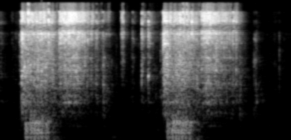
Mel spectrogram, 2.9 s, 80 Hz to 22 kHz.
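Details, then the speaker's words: Chainsaw (268 XP) that has sat for a week, almost no fuel in the tank: two rough pull-cord rips that fade without catching, no fire; owner suspects lack of gas. "i don't think there's any gas in this saw friends"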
